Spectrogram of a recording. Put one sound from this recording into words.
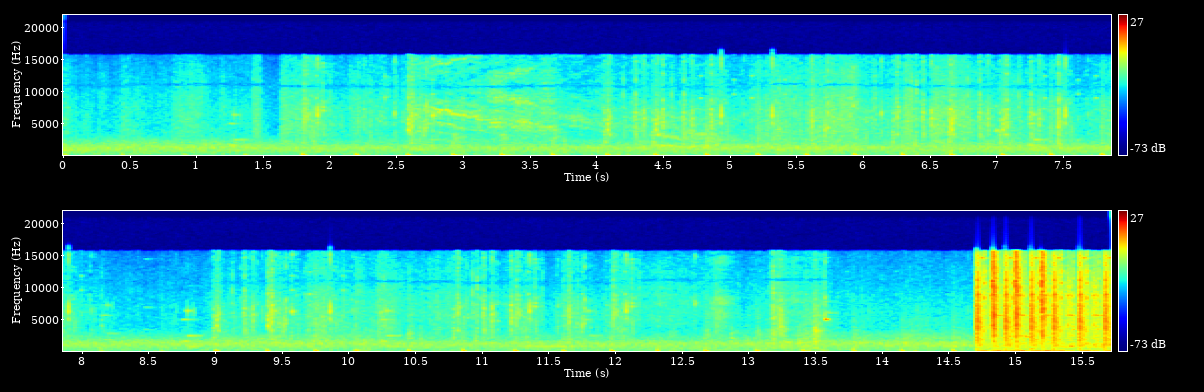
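Footsteps thud at a steady, quick pace.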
